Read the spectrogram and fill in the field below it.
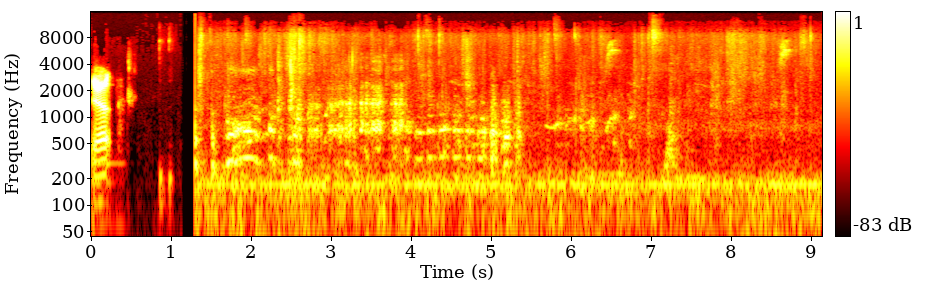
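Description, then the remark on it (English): Chickens cluck steadily amid a busy, noisy farmyard background, the calls overlapping and fairly low in level, after a brief louder sound at the very start. “It was pretty low, but I heard chickens.”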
